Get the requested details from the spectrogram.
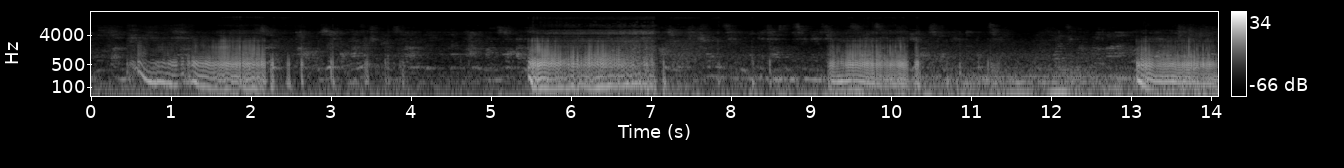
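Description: A Boston Terrier snores in slow, rasping, rattling breaths, each lasting over a second and returning every few seconds.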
